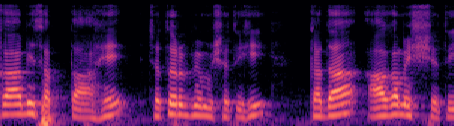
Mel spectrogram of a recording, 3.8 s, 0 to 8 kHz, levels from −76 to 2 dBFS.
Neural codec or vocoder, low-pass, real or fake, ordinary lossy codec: none; 7.2 kHz; real; none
